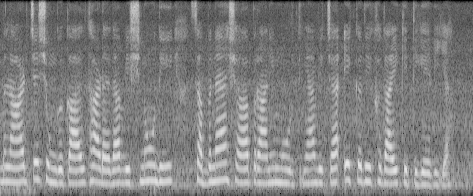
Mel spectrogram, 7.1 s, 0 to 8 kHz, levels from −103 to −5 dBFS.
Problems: constant background noise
